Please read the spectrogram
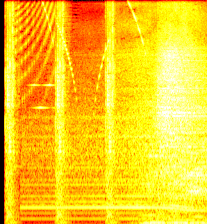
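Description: Channel logo sting: three sharp hits about a second apart, each followed by sweeping whooshes, over a held tone, then a swelling rumbling whoosh that builds to the loudest point near the end.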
